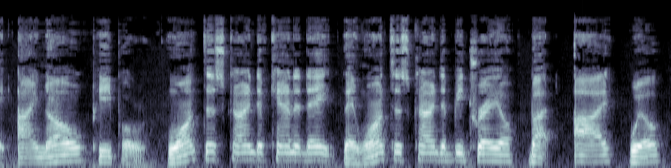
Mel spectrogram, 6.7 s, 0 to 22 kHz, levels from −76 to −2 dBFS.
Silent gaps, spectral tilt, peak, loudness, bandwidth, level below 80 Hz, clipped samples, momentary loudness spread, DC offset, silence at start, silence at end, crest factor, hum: none; -3 dB/octave; 0 dBFS; -14 LUFS; 15.5 kHz; -42 dBFS; under 0.1%; 4 LU; under 0.1%; 0 s; 0.1 s; 14 dB; none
